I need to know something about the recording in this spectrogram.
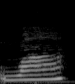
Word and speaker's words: は: other than its name ha is one of the cases in which you pronounce it differently from its name sometimes our impulse is to read it as ha and you should learn it as ha but you also need to learn that in one particular case you're going to pronounce this as well and it's when you're using wah to mark your topic of conversation as in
